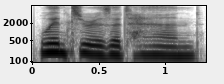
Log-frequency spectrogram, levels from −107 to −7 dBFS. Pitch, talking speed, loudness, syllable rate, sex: 175 Hz, 185 wpm, -18 LUFS, 4.2 syllables/s, female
